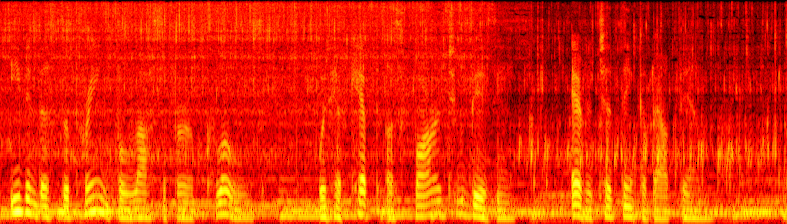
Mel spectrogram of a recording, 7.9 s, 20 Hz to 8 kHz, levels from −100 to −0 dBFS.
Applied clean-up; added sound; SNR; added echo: none; Trickle, dribble / Water tap, faucet / Music; 4 dB; none.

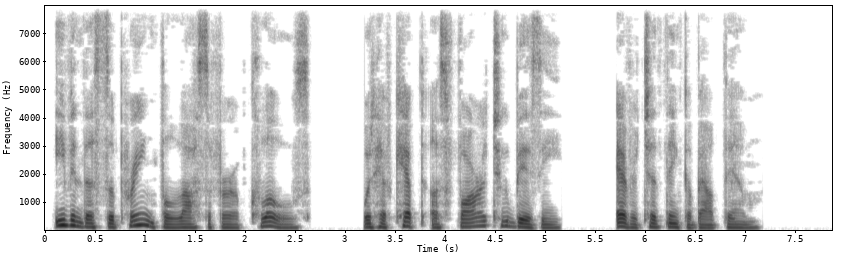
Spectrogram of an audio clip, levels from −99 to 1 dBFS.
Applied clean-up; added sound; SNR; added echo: none; none; none; none.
